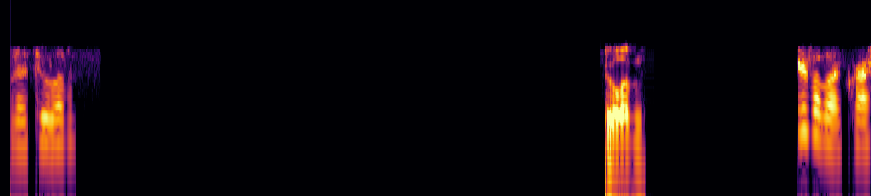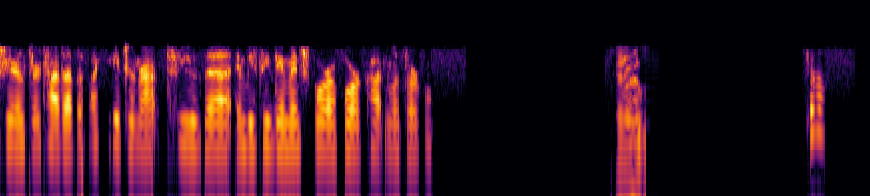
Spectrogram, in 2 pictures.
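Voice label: Police Northeast District Disp, radio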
